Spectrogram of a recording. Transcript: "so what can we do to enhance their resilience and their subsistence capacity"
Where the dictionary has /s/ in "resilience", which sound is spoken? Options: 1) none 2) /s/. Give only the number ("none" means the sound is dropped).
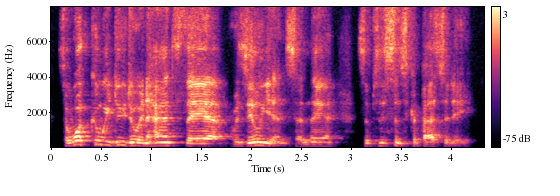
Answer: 2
